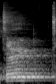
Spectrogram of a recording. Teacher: É mais espaçado, tá vendo? O final é que tem mais força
